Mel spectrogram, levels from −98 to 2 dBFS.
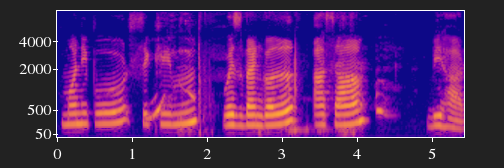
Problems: continuous background conversations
